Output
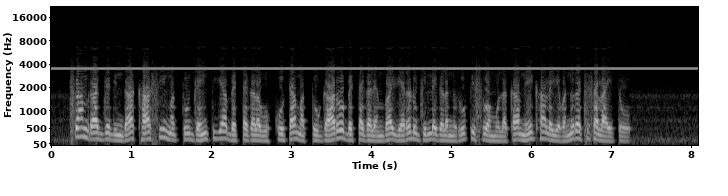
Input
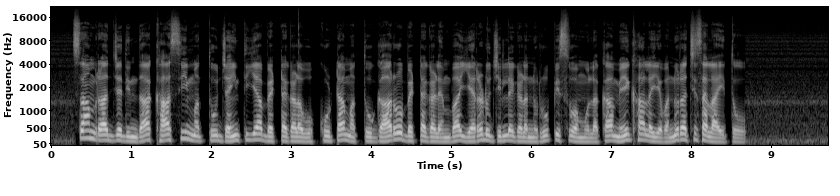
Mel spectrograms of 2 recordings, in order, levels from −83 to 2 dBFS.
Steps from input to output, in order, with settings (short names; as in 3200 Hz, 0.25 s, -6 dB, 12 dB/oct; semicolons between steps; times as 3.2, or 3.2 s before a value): varispeed +20%; small resonant body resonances 490/710/1100 Hz, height 8 dB, ringing for 90 ms; pulse-width modulation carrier 3500 Hz; gain -6.5 dB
